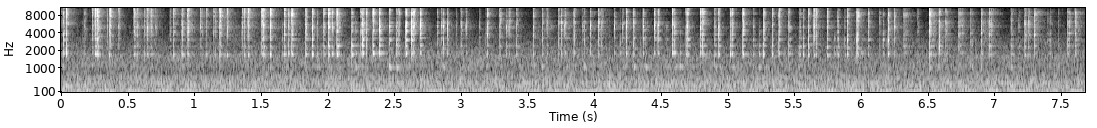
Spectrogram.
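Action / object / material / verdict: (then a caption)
tap / metal aerosol can / metal / none. Long yellow acrylic nails rapidly tap and scratch along the length of a hollow, hand-held green cylindrical metal aerosol spray can. A dense stream of sharp, bright, high clicks and scrapes follows, each dying away almost instantly over a faint low hum.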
